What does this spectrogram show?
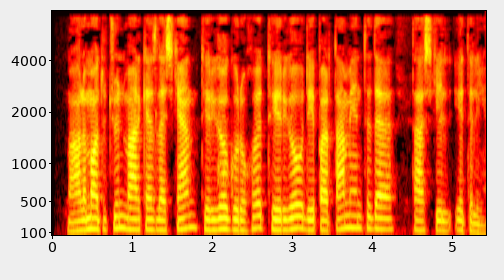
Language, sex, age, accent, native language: Uzbek, male, 19-29, Andijon, Uzbek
